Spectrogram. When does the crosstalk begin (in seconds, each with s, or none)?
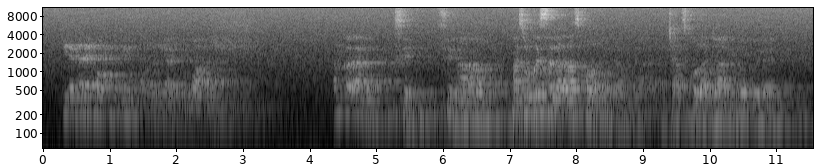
none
